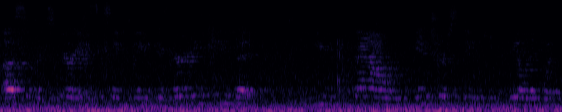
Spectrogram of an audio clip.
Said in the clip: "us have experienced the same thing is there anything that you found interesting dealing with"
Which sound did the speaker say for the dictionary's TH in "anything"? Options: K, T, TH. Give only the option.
TH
